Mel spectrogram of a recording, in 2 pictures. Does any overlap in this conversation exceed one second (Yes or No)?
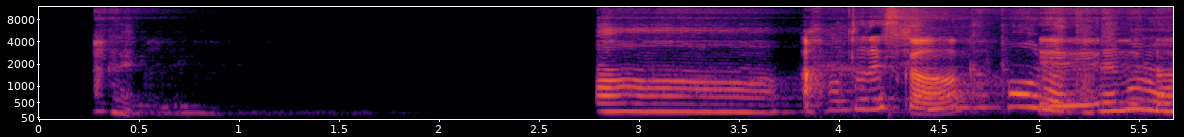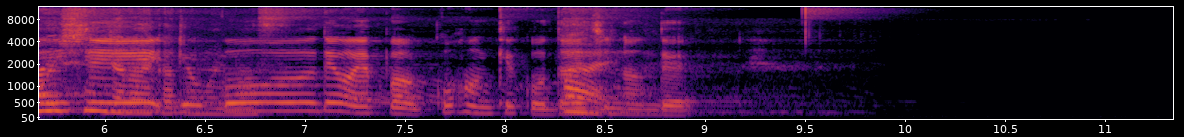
Yes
